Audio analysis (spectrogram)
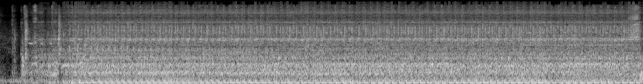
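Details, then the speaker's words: Suzuki Burgman Street scooter running with torque drive and pulley set removed during CVT noise troubleshooting: clean start and even steady idle, no knock or rattle when revved; crankshaft ruled out. "So ito yung tunog niya boss kapag walang kinakabit. So normal yan wala."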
